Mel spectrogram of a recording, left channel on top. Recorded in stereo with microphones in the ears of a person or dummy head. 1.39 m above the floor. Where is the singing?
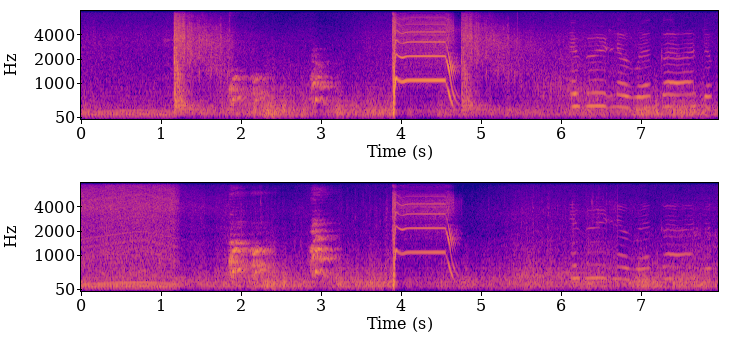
30° left (ahead or behind).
